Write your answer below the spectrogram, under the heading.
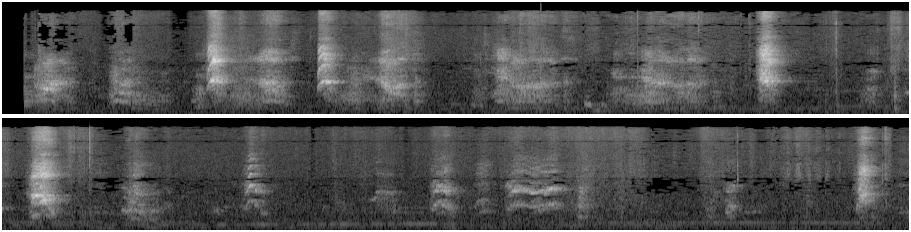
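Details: A female Bull Terrier barking: loud single barks spaced a few seconds apart, with growls and breathy sounds between them, then quieter grumbling and a final bark near the end.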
